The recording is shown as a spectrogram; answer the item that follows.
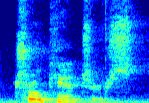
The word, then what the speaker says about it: trochanters: that are called trochanters it's spelled with a ch but it's pronounced like a k trochanters there's a hard ridge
